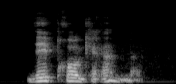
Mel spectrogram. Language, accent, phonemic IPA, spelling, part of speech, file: French, Canada, /de.pʁɔ.ɡʁam/, déprogramment, verb, LL-Q150 (fra)-déprogramment.wav
- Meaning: third-person plural present indicative/subjunctive of déprogrammer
